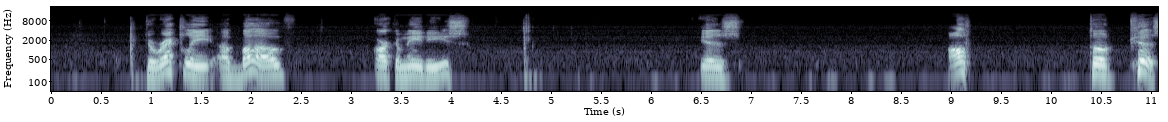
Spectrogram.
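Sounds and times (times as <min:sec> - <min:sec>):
faint steady hiss: 0:00.0 - 0:11.0
low even hum: 0:00.0 - 0:11.0.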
